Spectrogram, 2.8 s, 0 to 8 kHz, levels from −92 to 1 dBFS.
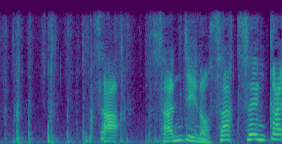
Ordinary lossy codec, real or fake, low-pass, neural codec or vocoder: none; real; 7.2 kHz; none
